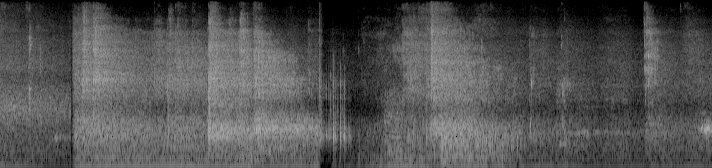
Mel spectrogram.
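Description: Ice hockey play close to the net: skate blades scraping and carving the ice, with sharp clicks and knocks of sticks, puck and boards, over a steady low hum. The sound drops out briefly about halfway through.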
